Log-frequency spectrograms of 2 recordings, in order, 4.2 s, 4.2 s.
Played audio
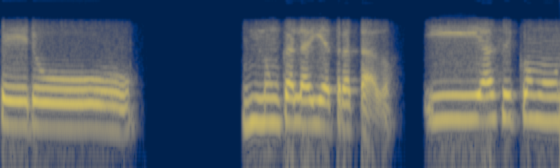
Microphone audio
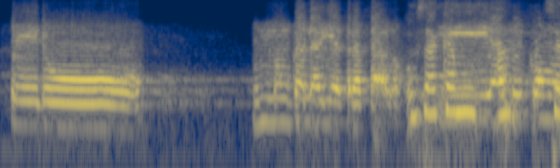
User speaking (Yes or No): Yes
